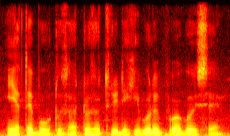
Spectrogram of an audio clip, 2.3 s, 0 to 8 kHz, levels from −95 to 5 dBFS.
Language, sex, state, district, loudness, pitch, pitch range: Assamese, male, Assam, Kamrup Metropolitan, -15 LUFS, 105 Hz, 105-110 Hz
